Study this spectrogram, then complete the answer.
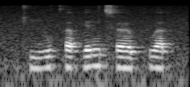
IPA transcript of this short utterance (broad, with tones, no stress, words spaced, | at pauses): kʰiː˨˥wt̪ʰɐ˧p̚lɪ˥ŋt͡sʰœː˧ kʷʰɐ˧k̚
